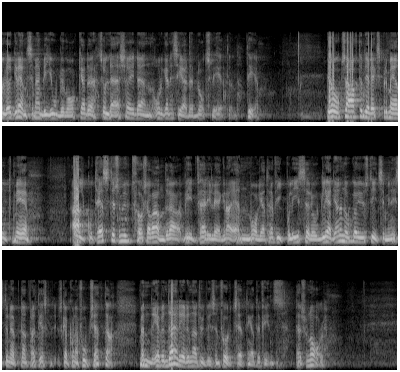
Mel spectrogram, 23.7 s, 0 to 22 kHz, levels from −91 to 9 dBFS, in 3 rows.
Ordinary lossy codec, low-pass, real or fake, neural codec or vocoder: none; none; real; none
